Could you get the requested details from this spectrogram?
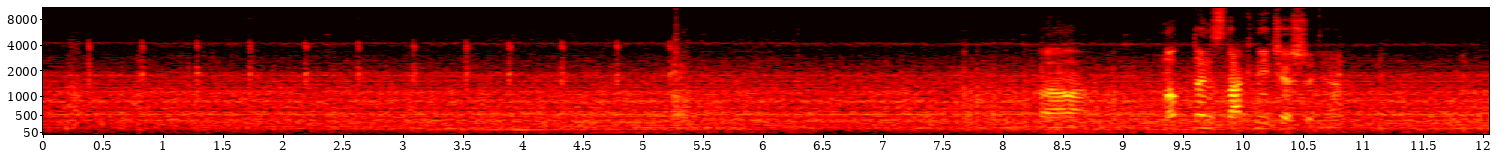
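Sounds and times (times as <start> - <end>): truck cab running noise: 0.0 - 12.0
turn signal ticking: 0.0 - 12.0.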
